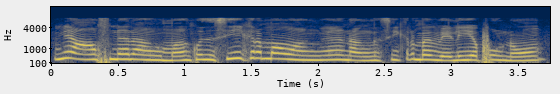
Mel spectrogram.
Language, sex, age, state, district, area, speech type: Tamil, female, 18-30, Tamil Nadu, Coimbatore, rural, spontaneous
